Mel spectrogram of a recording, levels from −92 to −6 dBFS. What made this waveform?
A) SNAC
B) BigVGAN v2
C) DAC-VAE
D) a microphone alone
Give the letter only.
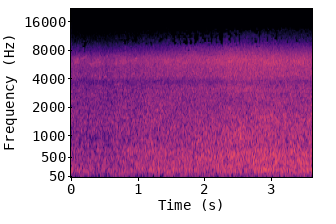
D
